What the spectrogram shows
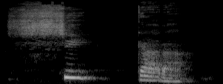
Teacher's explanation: A sílaba forte é a antepenúltima. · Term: proparoxítonas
